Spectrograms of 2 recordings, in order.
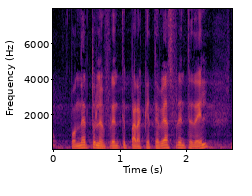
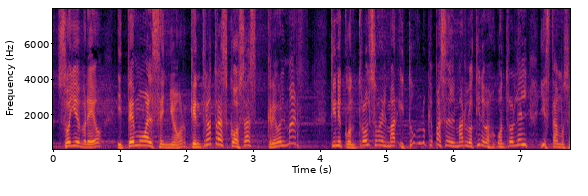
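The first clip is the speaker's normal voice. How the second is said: Jonah paraphrased; 7 semitones higher than usual. Acted. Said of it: "lo que le está diciendo es".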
